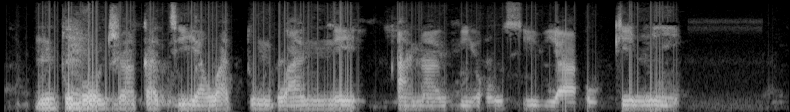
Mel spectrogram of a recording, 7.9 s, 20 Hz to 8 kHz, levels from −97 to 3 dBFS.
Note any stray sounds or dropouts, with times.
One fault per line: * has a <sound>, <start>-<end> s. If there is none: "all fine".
all fine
